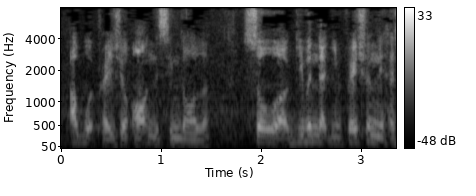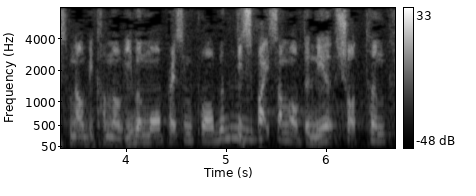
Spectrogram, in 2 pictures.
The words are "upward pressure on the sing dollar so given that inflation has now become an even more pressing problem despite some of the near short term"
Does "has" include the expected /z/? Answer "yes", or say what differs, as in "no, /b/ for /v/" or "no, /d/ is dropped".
no, /s/ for /z/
